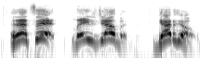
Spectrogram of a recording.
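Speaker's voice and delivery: big, loud, high sign-off. Real, not acted. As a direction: shout the goodbye high and loud.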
